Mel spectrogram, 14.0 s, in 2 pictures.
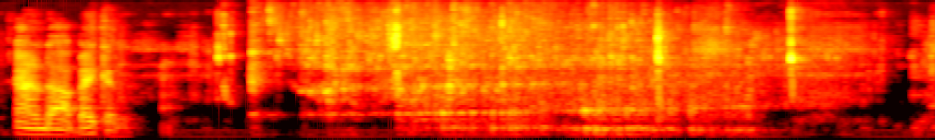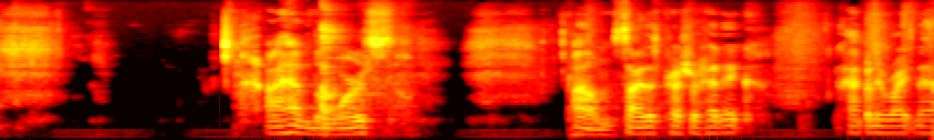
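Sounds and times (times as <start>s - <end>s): wet chewing and mouth clicks: 1.3s - 2.0s, 5.9s - 7.8s.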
